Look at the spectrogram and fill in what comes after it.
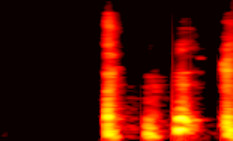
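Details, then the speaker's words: Adult gives a quick run of four short, dry, slightly squeaky cough bursts during a conversation, then remarks sounding like a cricket; cough. "What the heck? I'm coughing. I sound like a cricket. That was weird."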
